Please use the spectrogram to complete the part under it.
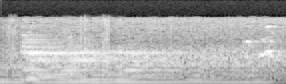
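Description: An acoustic guitar in standard tuning rings out with a sustained strummed chord, its notes holding steady and clear for the whole stretch with no voices over it.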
